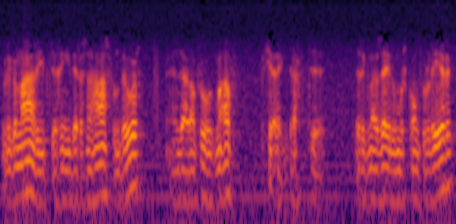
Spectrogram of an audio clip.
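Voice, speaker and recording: An actor in a radio play as a coolly official police inspector, measured, formal and probing. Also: male voice, deep voice, fairly even intonation, a bit bright. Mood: polite, official. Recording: dull, noisy old radio recording.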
